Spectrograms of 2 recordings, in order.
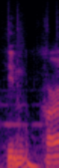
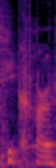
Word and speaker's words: Hikaru: Now, even myself, when I pronounce my name, it's definitely more Americanized versus Japanese. Certainly, if I was pronouncing it correctly, it would be more like Hikaru as opposed to Hikaru, but I've spent so much of my life here in America that that's just how I pronounce it, and everyone does the same thing.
